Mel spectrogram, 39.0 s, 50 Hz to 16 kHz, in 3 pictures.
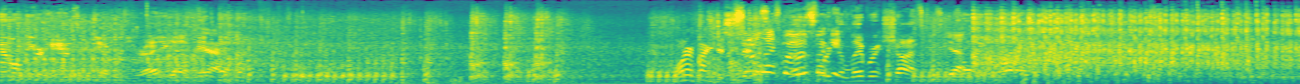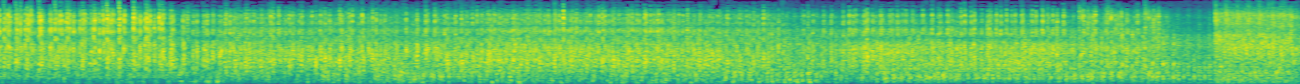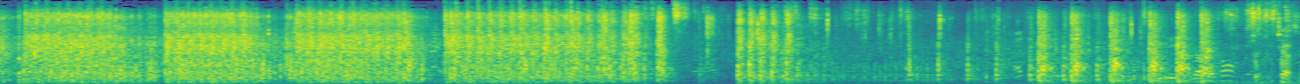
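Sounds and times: automatic gunfire: 0.0 - 5.7, 9.2 - 32.8, 33.4 - 34.3, 35.1 - 38.2.

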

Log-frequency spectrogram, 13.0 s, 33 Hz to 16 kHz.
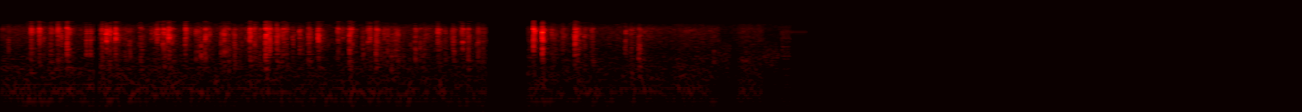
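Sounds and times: keyboard typing clicks: 0.3 - 6.5.

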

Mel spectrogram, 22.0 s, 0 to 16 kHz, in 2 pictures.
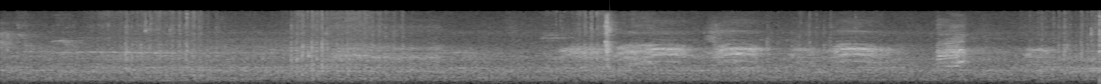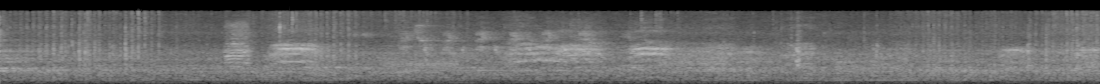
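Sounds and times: splashing and wing-fluttering: 1.0 - 4.2, 10.3 - 15.8, 18.6 - 22.0
birds harsh chattering calls: 2.9 - 4.8, 5.4 - 22.0.

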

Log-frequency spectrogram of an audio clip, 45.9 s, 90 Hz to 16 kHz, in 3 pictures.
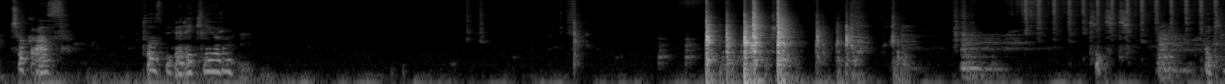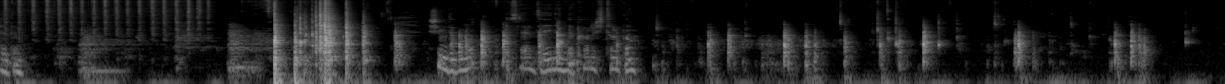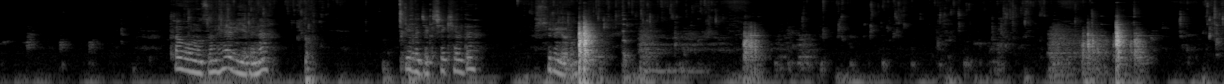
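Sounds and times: wet squishes and scrapes in bowl: 12.5 - 18.7, 31.7 - 36.4, 37.1 - 45.9.

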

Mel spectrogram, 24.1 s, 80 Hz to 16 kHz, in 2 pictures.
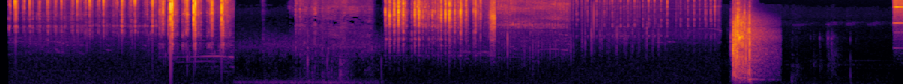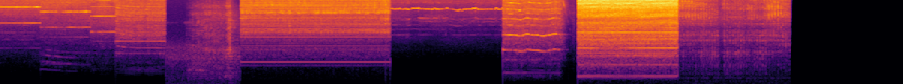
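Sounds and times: wooden blocks clicking together: 5.2 - 6.7.

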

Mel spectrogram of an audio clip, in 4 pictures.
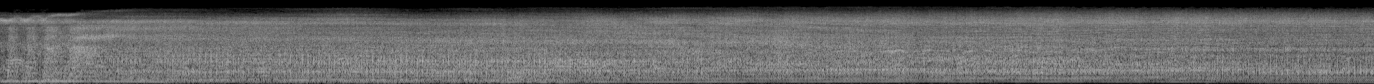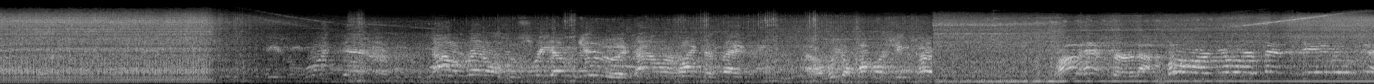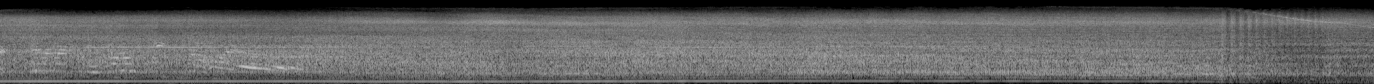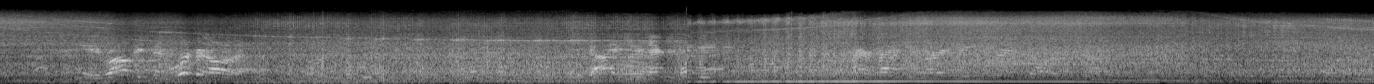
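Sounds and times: tractor diesel engine droning: 0.0 - 54.9
engine hiss: 18.1 - 54.9.

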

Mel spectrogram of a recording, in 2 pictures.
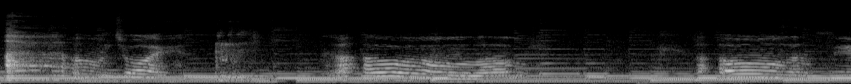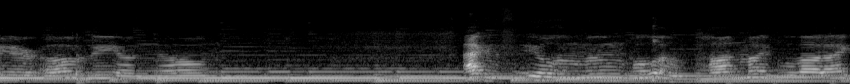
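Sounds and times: clean electric guitar chords: 0.0 - 17.0
sliding guitar melody: 0.0 - 17.0.

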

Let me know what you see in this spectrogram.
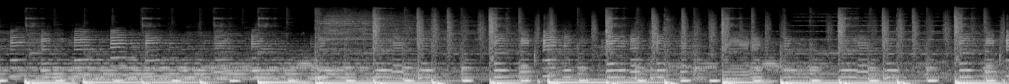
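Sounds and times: upbeat instrumental music: 0.0 - 10.0.

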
